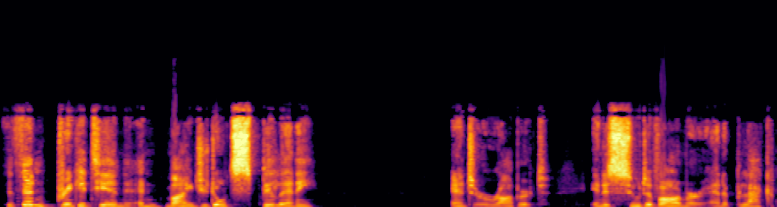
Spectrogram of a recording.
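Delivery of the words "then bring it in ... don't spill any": high, brisk executioner's order; calling instructions. A narrator's reading. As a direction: call out fussily to a servant. Executioner calls instructions through door.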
